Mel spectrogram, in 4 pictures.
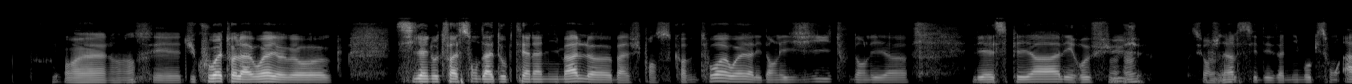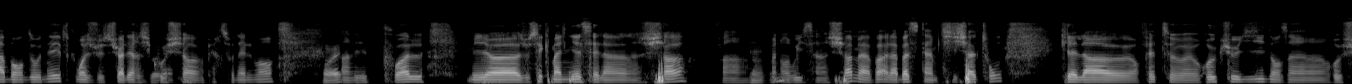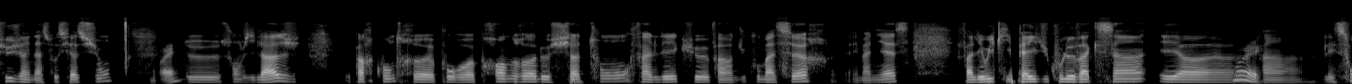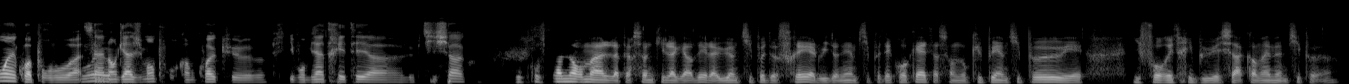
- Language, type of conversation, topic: French, unstructured, Est-il juste d’acheter un animal en animalerie ?
- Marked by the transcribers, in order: other background noise; stressed: "abandonnés"; tsk; tapping; stressed: "soins"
